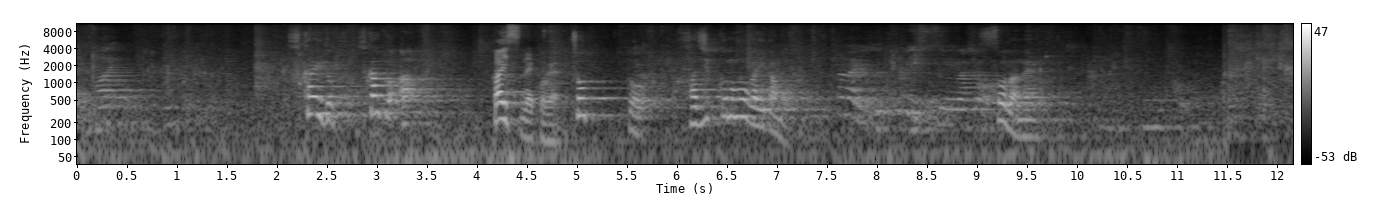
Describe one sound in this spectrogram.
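Boots splash through shallow water.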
